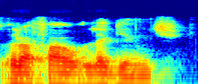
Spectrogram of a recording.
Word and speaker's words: Rafał Legiędź: Okay, so it's not an easy name, even for Polish people, but it's pronounced Rafał Legiędź.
